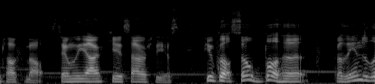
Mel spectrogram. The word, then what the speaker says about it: Arceus: now since the official name for that, or pronunciation for that is Arceus now.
